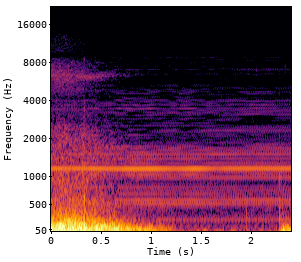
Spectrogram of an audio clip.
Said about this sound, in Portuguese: O meu frigorífico está a fazer barulho.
